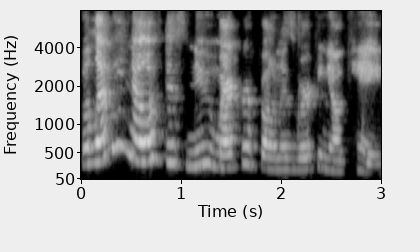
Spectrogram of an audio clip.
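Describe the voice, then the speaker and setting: A woman speaks in an animated tone with very wide pitch swings. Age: 50s. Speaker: sewing vlogger. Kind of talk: casual chat. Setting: livestream.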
